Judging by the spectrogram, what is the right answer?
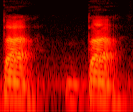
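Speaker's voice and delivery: "ba" light and clean, Arabic style; "ba" with a clear open vowel. Shown as a demonstration. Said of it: "Dans la langue arabe, on dit".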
